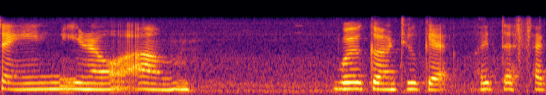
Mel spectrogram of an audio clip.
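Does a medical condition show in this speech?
Yes: ataxia.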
